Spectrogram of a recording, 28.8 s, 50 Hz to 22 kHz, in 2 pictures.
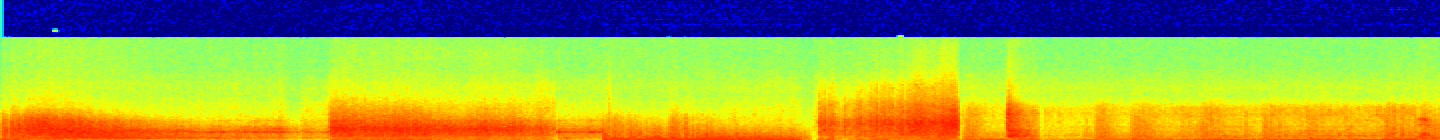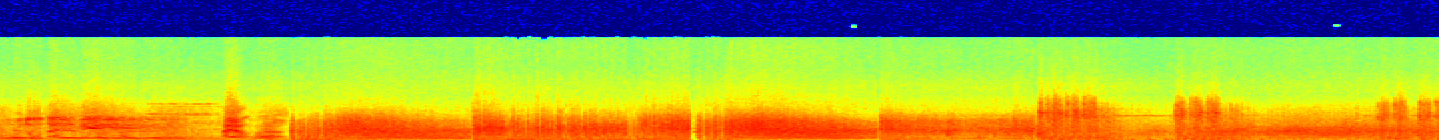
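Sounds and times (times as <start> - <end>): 
German navy cruiser firing gun salvos: 0.0 - 28.7
men shouting orders: 14.3 - 17.3.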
